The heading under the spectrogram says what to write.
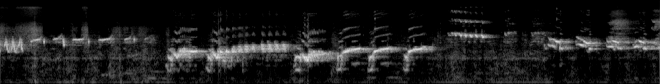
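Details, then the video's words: Lively young white-rumped shama, caged in Indonesia, mixing quick chattering notes with rising slurred whistles and short trills in a varied run. "Burung Murai muda gacor calon juara"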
